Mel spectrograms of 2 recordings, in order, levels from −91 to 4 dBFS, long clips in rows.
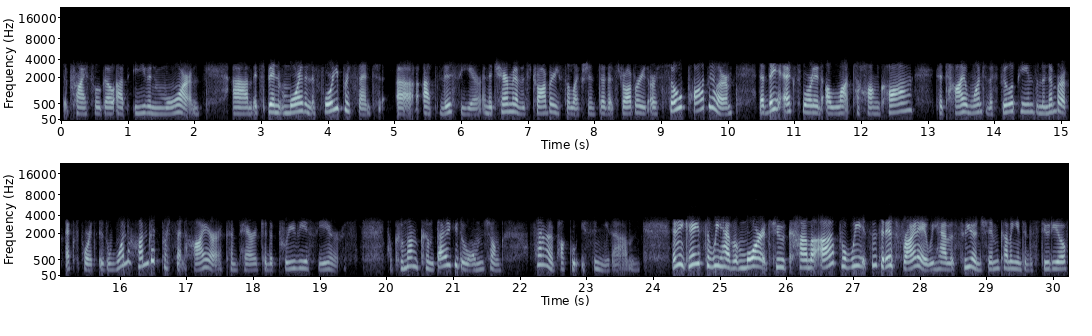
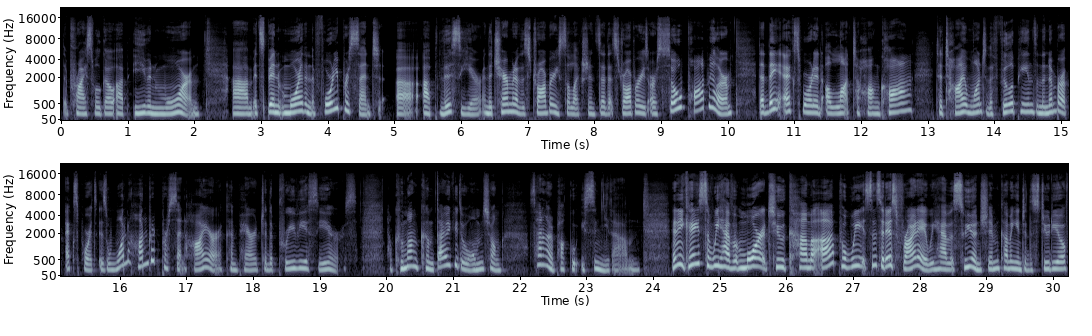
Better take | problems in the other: second | phone-call audio; poor line; nothing above 3 kHz

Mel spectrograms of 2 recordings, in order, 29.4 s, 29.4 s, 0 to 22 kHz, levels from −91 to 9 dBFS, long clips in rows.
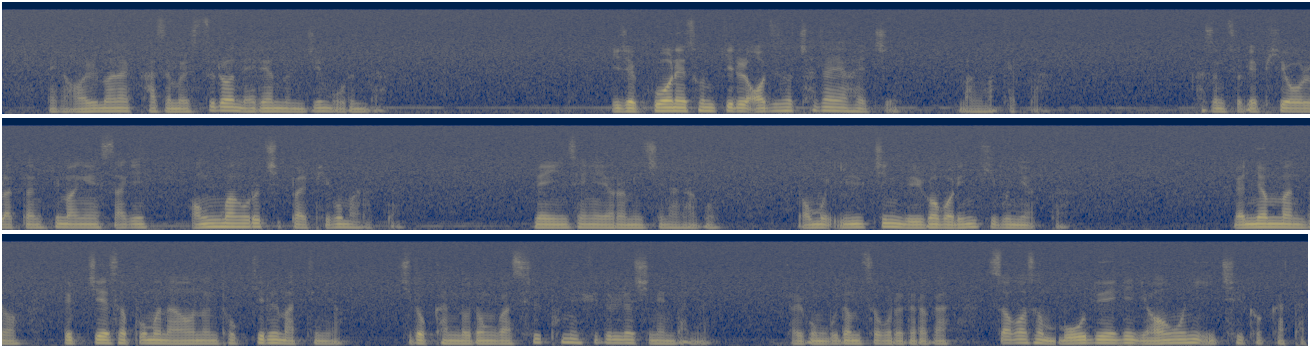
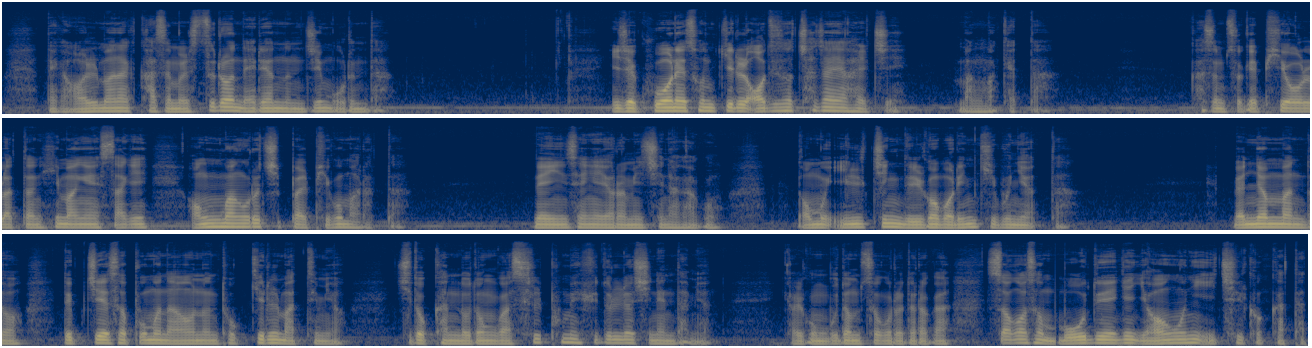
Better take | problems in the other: second | hiss; loud; throughout; 8 dB below the speech

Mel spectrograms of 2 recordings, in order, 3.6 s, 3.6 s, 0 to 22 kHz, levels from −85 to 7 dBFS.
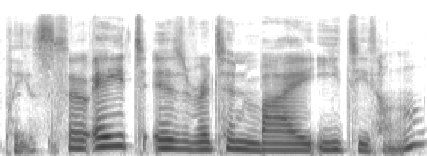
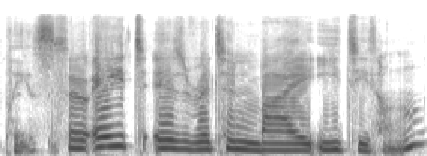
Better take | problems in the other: first | distortion; slight; 8% of the sound clipped

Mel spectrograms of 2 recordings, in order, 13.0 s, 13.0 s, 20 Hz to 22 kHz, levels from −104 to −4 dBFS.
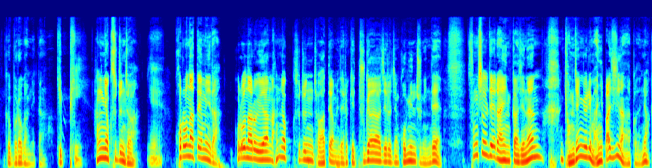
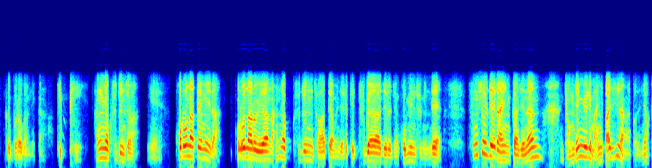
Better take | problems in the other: first | phone-call audio; poor line

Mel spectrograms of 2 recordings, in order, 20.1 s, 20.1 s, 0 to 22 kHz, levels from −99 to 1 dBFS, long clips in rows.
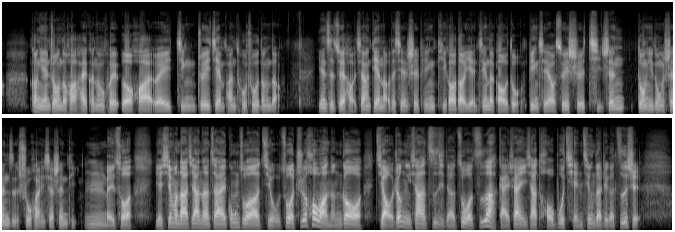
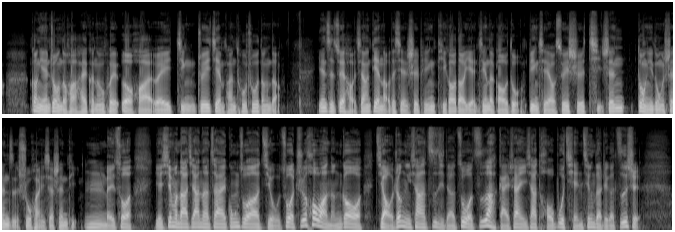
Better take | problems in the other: second | thin; very; fading below 600 Hz

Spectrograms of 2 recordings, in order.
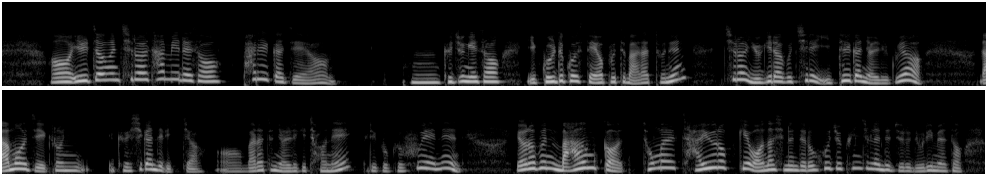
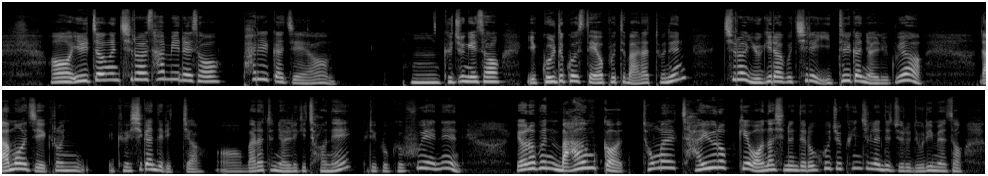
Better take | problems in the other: second | muffled; very; fading above 2.5 kHz

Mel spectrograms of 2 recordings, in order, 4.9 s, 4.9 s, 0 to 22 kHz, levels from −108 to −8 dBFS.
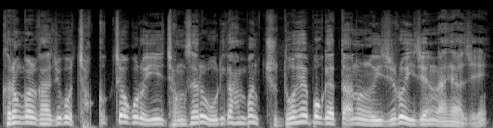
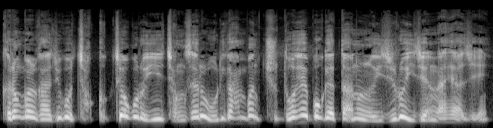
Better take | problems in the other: first | thin; very slightly; fading below 300 Hz

